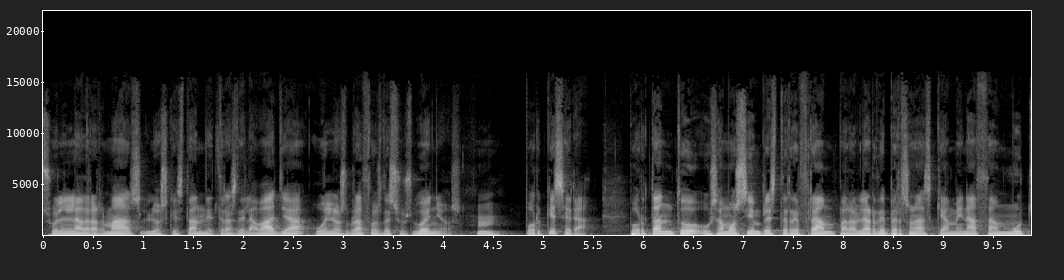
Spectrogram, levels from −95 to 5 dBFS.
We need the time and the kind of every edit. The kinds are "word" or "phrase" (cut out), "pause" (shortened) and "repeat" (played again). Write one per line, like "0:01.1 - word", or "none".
none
